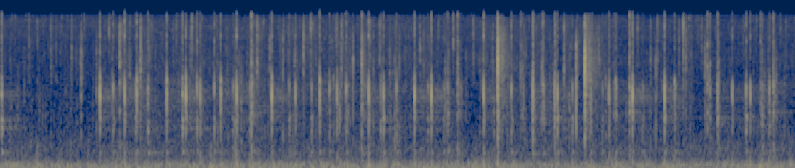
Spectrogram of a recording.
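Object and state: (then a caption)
Plastic mechanical keyboard. Fingertips of both hands type on a full-size black mechanical keyboard with plastic keycaps. It produces a quick, irregular stream of short, bright, clacky keystrokes that stop dead with no ring. A faint low rumble sits underneath throughout.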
